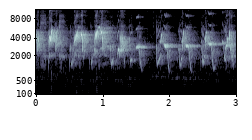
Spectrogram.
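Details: Timbrado canary song of chirpy, slurred notes, then a steadier series of repeated downward-swept whistles about every third of a second, with no other sounds.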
